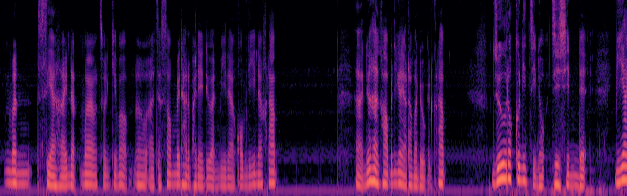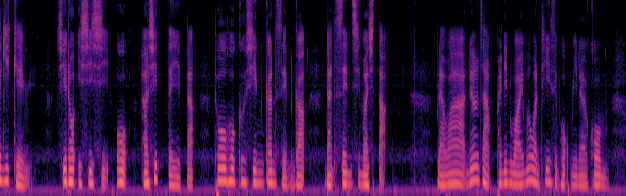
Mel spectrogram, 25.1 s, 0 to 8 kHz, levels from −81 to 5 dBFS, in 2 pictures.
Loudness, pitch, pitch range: -28 LUFS, 115 Hz, 105-135 Hz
